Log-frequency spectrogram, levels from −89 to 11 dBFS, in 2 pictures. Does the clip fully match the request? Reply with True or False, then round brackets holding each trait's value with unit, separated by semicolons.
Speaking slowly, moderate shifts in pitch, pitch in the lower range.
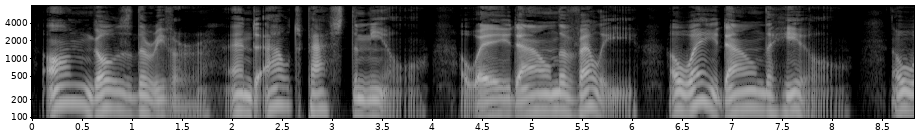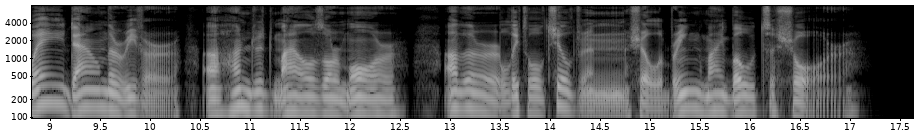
True (115 wpm; 4.3 semitones; 120 Hz)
